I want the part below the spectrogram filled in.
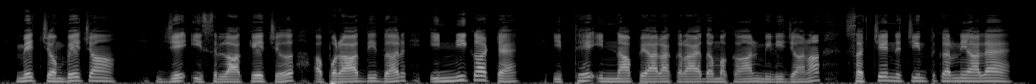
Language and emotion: Dogri, surprised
